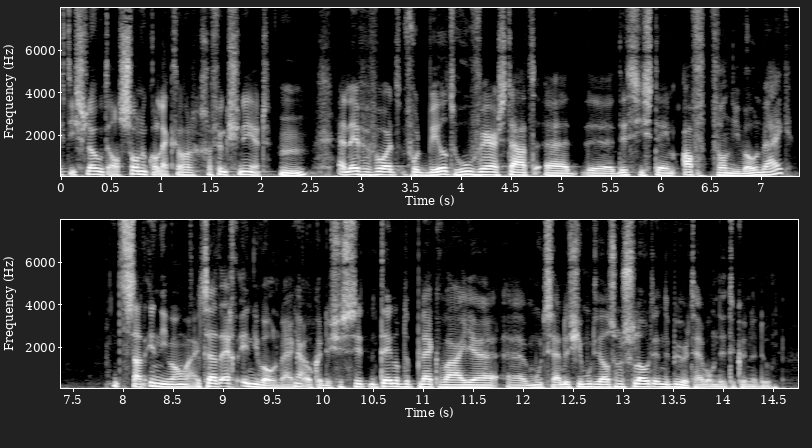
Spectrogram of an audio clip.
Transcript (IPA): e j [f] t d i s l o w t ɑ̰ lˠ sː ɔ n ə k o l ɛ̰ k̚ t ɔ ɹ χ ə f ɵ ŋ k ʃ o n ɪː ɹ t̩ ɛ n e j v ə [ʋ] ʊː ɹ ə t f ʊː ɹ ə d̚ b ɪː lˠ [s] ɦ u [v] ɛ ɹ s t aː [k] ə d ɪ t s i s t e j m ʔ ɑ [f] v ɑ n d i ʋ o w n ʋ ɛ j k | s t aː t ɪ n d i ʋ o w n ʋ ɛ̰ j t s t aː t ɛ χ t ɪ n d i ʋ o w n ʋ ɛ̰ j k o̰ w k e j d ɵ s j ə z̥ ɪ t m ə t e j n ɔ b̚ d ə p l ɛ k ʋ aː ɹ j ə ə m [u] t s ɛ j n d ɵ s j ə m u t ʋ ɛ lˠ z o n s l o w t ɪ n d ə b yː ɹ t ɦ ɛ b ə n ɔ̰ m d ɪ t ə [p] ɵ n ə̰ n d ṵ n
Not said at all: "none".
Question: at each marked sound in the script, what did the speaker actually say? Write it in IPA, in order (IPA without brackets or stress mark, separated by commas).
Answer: f, v, t, v, t, f, u, k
